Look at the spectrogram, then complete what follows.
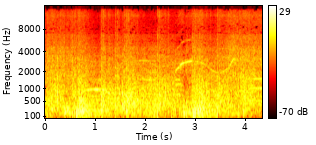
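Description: Aerial fireworks bursting overhead one after another, with a dense, continuous crackle.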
